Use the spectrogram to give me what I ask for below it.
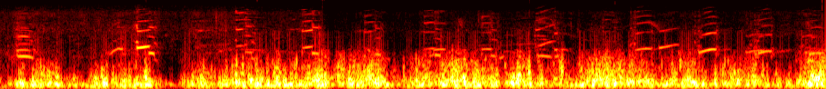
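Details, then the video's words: Three red-legged seriemas calling while sunbathing free in the wild: a chorus of sharp, yelping notes repeated in quick bursts, partly masked by a steady low rumble of background noise. "Lindas seriemas vocalizando (TRIO)"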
